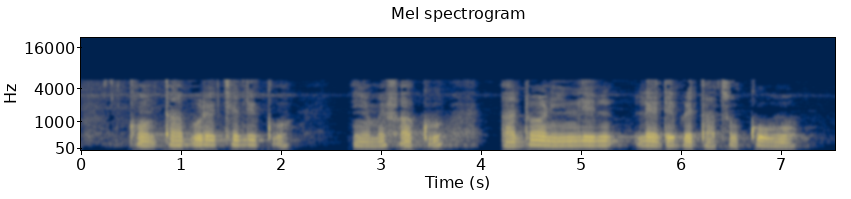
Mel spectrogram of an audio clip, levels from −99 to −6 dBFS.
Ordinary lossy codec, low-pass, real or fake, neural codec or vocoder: MP3, 24 kbps; 5.4 kHz; real; none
